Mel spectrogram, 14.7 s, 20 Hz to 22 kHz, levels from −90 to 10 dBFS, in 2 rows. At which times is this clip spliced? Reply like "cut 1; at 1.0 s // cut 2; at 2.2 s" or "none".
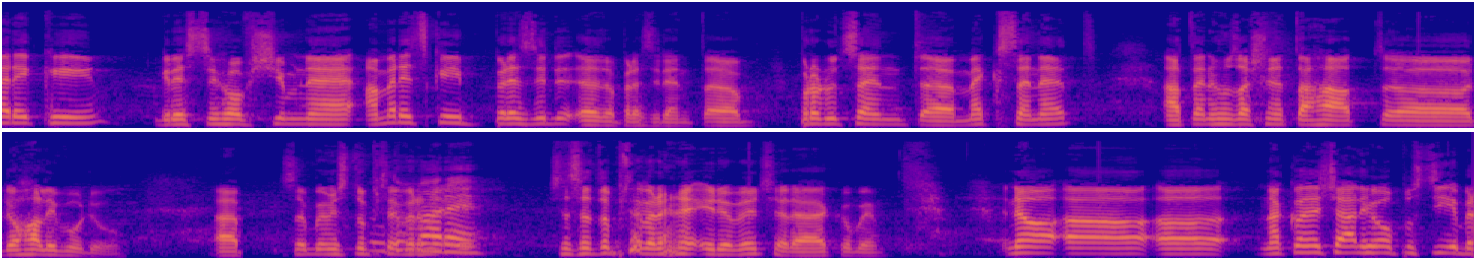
cut 1; at 8.6 s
